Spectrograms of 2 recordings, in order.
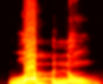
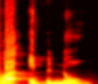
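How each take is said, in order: First: Wa runs straight into bnu without a break. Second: Wa is followed by a separate sounded i. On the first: The speaker calls it right. "Disambung, diwasal" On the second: The speaker calls it wrong. "Jangan bacanya wa ibnu. Salah"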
